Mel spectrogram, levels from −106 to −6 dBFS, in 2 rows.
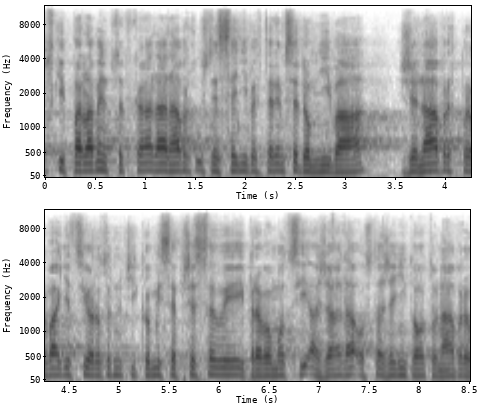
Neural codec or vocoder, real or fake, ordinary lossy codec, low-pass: none; real; AAC, 48 kbps; 10.8 kHz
